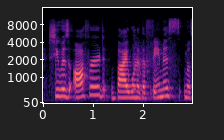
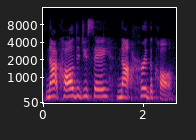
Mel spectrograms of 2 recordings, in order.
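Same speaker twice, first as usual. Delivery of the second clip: imitated booming voice, loud and raised at first; William Booth; 2 semitones higher, 5 dB louder than usual. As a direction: boom out the challenge, slowing at the end. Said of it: "in this booming voice".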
